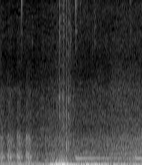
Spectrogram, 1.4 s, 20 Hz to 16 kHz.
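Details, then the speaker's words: LML Duramax 2500 diesel, stock with no aftermarket turbo or intake, fresh oil and fuel filter change; short crank, firm catch, then smooth even idle with no knock or misfire, good oil pressure; normal start and idle. "So, works great. Sounds good. Good oil pressure. Everything looks great."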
